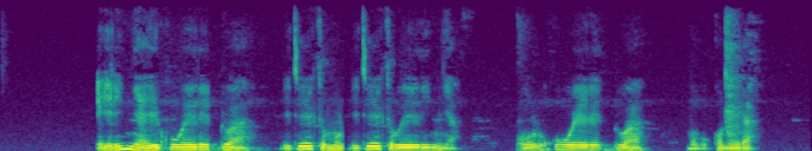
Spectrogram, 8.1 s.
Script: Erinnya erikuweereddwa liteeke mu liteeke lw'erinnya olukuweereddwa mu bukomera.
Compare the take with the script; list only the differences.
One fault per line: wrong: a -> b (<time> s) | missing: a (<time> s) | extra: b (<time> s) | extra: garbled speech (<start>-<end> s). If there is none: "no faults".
no faults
